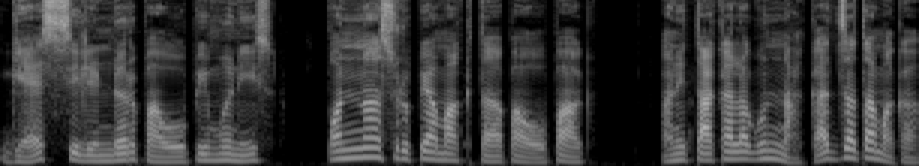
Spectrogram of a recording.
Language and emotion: Goan Konkani, sad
